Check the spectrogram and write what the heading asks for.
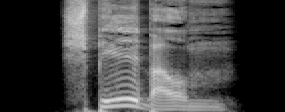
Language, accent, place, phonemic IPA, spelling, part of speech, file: German, Germany, Berlin, /ˈʃpɪlˌbaʊ̯m/, Spillbaum, noun, De-Spillbaum.ogg
- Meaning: alternative form of Spindelstrauch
